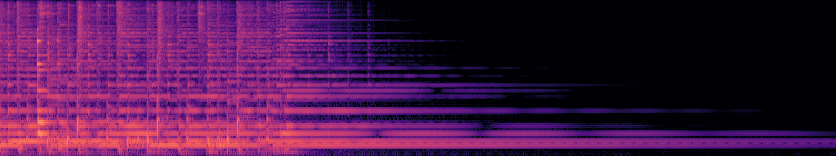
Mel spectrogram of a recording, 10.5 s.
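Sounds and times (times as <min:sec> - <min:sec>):
background music under dialogue: 0:00.0 - 0:04.3.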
